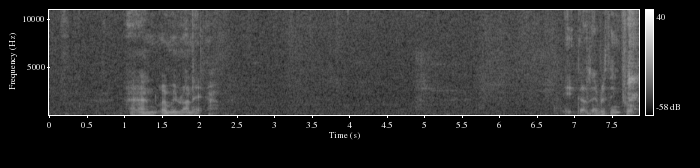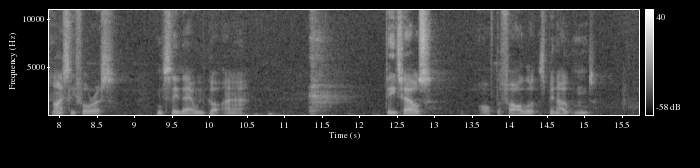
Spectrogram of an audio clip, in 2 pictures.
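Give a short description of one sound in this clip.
A middle-aged man speaks calmly into a microphone, pausing now and then.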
